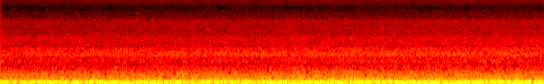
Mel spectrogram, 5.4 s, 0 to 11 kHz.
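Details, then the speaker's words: Saturn car still misfiring after repairs, idling before a test drive: deep rumbling idle with an irregular stumble; scan tool live data shows current misfires on cylinder 1 and misfire history on cylinder 3. "Cylinder 1 is misfiring and cylinder 3 is still misfiring history. That's really interesting. Look at that. Look how many times it's misfiring on cylinder 1 now."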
